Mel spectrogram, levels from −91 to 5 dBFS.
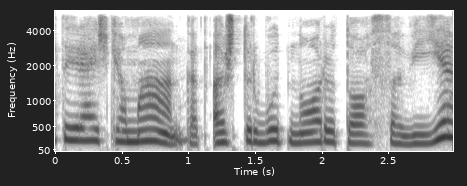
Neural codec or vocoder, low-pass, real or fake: none; 5.4 kHz; real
